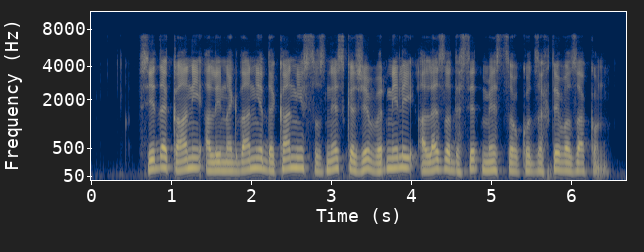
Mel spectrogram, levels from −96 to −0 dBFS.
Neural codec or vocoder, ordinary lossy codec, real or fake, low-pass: codec, 16 kHz, 4.8 kbps, FACodec; none; fake; 7.2 kHz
